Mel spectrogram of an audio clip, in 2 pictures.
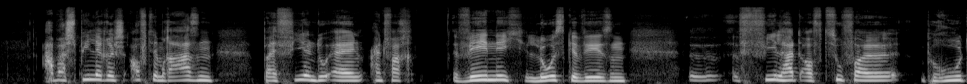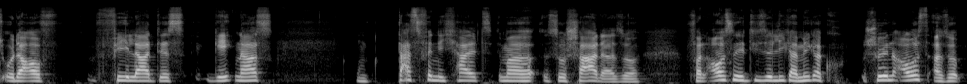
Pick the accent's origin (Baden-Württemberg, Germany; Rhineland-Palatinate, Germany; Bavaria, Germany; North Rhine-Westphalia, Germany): North Rhine-Westphalia, Germany; born there; Ich komme ja gebürtig aus dem Westmünsterland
